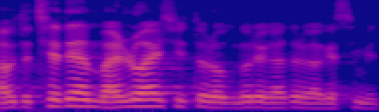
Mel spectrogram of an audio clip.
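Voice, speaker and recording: The recording is very clean with a silent background. Intonation stays fairly even. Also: man. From South Korea, Busan (Gyeongsang). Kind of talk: lecture. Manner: conversational, engaging audience.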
